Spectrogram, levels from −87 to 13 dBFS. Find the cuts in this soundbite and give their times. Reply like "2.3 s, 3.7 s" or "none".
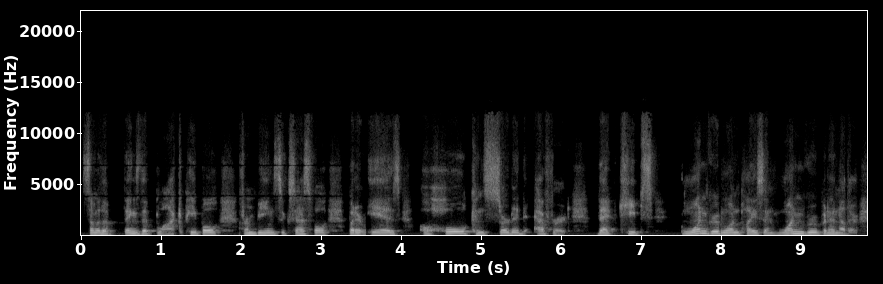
3.5 s, 8.0 s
